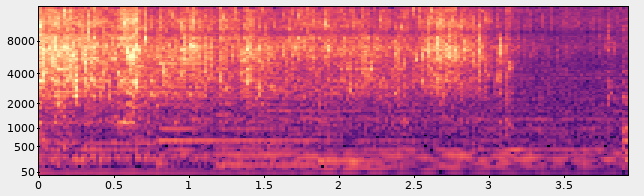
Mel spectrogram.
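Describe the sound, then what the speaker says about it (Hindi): Cold tap water runs steadily over boiled eggs in a pot, a continuous close splashing rush with hissing spray and no talk throughout. "इसमें ठंडा पानी डालना चाहिए।"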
